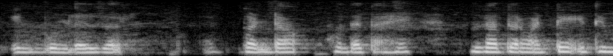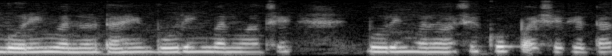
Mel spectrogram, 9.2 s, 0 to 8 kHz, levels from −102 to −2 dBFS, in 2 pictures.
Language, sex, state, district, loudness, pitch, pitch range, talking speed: Marathi, female, Maharashtra, Nagpur, -22 LUFS, 225 Hz, 220-235 Hz, 125 wpm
